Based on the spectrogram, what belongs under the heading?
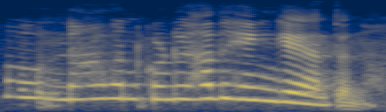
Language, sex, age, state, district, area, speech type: Kannada, female, 30-45, Karnataka, Koppal, rural, spontaneous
